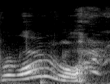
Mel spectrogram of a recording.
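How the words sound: It is said in a Bane impression voice.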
